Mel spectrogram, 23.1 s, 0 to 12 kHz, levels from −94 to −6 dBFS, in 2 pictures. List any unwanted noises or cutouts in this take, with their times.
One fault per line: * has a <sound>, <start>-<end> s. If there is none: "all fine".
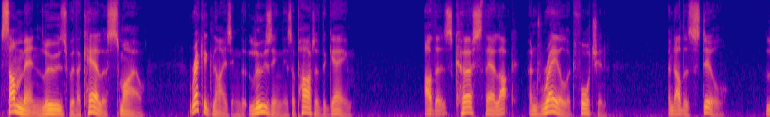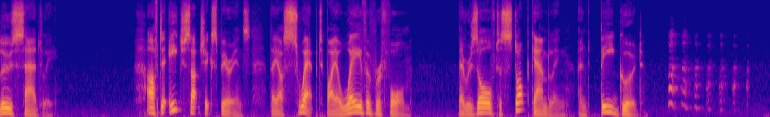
* has a laugh, 21.6-22.8 s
